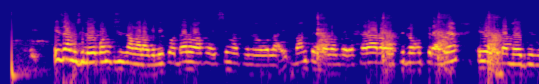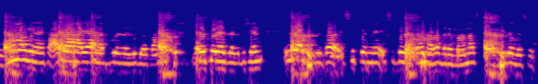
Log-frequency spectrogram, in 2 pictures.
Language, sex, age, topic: Gamo, male, 25-35, government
